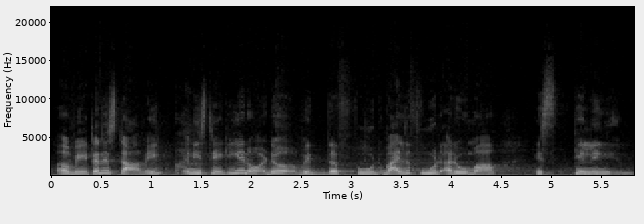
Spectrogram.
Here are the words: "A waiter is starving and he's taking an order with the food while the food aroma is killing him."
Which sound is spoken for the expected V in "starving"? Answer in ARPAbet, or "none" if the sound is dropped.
V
